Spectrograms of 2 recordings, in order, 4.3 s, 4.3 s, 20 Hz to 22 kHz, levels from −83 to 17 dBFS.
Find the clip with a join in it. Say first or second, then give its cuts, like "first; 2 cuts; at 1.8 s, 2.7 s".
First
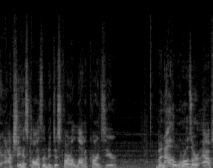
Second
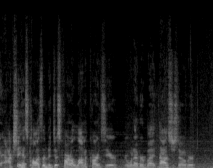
second; 1 cut; at 2.6 s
